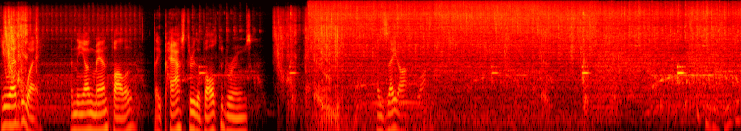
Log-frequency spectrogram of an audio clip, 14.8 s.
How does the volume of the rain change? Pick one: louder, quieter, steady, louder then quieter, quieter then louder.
steady.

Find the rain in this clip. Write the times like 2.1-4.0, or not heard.
6.1-14.7.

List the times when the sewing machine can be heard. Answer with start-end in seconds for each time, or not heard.
0.0-14.7.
